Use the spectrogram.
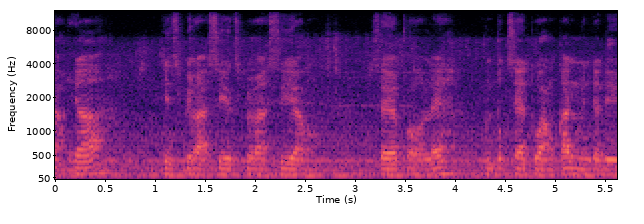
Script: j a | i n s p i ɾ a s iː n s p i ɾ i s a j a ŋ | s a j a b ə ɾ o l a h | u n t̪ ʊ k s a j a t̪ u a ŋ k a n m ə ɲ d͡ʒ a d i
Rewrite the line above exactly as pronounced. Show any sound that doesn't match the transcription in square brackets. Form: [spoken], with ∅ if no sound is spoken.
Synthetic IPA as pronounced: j a | i n s p i ɾ a s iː n s p i ɾ [a] s [i] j a ŋ | s a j a [p] ə ɾ o l [ɛ] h | u n t̪ ʊ k s a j a t̪ u a ŋ k a n m ə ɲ d͡ʒ a d i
